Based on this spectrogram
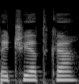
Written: peciatka

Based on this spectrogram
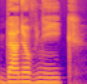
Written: daňovník

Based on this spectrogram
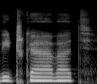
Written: vyckavat

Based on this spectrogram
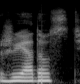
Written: žiadosť

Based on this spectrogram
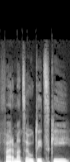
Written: farmaceuticky

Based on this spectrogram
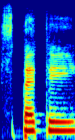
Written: spätý

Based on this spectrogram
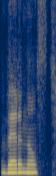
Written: vernosť

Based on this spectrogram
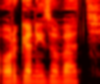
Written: organizovať

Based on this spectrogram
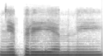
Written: nepríjemný

